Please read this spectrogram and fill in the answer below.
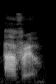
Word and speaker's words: avril: Avril, you hear the L, avril.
